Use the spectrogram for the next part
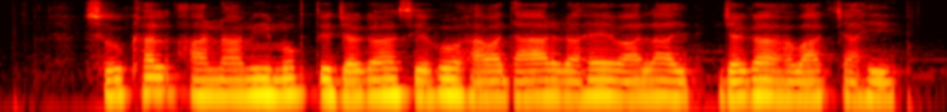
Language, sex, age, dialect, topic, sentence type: Maithili, male, 51-55, Bajjika, agriculture, statement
